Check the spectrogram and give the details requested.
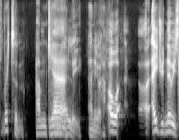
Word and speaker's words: Antonelli: its own emergency podcast you've been you've been saying and I quote anelli which a lot have but it's actually Antonelli we think yeah I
